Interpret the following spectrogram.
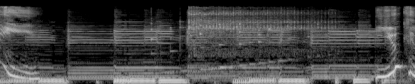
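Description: Light children's background music with plucked guitar over a stepping bass line, a voice trailing off at the very start.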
